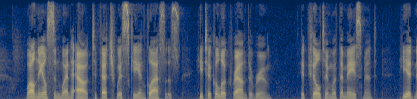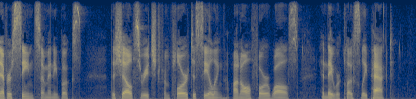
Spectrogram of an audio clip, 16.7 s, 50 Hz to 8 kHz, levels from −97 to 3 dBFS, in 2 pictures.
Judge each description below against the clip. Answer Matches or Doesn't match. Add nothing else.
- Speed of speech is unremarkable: Matches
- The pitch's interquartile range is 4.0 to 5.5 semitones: Doesn't match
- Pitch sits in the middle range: Doesn't match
